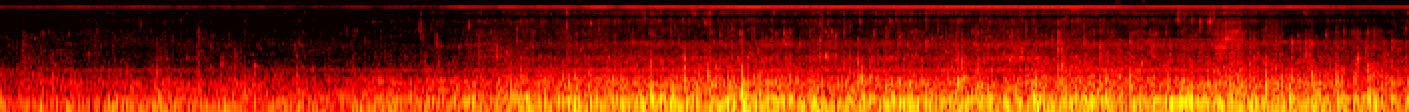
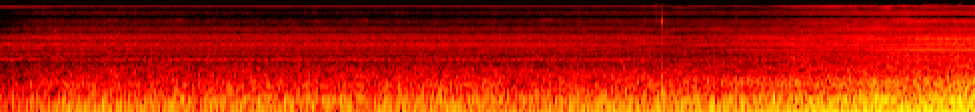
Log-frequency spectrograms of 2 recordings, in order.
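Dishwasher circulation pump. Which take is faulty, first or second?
second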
